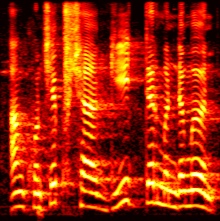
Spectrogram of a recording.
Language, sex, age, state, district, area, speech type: Bodo, female, 60+, Assam, Chirang, urban, spontaneous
